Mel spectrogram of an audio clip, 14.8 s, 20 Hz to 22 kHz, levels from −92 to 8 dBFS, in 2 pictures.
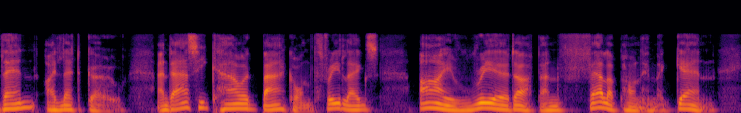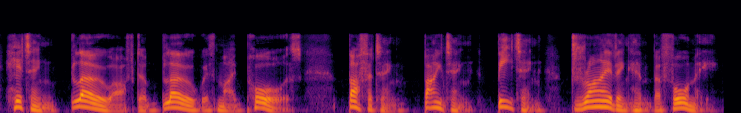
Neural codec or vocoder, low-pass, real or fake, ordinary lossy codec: codec, 16 kHz, 8 kbps, FunCodec, trained on LibriTTS, 25 frames a second; 7.2 kHz; fake; Opus, 64 kbps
